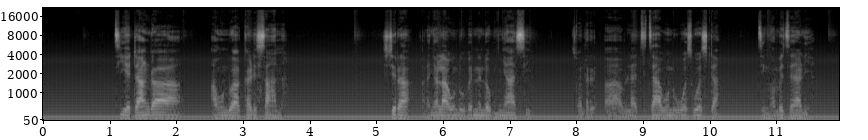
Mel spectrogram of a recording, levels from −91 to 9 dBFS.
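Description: Mains buzz runs from start to finish under the speech, fairly loud at about 10 dB below it. Sharp switching spikes enter twice per 50 Hz cycle, spraying harmonics up into the kilohertz range, so a steady, raspy buzz sits beneath every phrase.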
